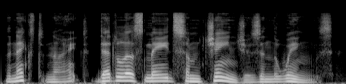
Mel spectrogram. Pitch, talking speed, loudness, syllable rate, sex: 135 Hz, 175 wpm, -18 LUFS, 4.1 syllables/s, male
